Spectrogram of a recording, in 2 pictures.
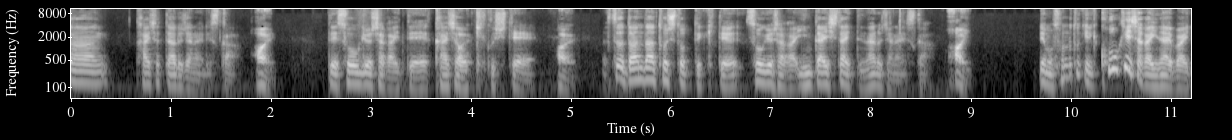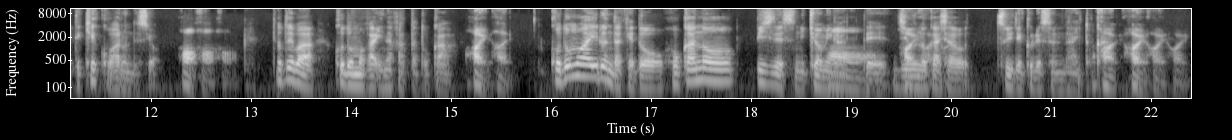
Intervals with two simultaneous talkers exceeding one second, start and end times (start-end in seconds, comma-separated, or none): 18.8-20.1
